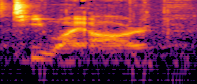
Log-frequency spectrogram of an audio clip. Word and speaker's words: Tyr: uh we supposedly the next guy is uh tier or TI I'm not sure how the to say his name it's tyr it's uh I believe it's freya's brother anyway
